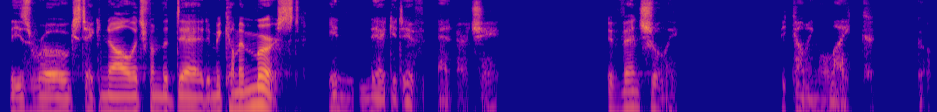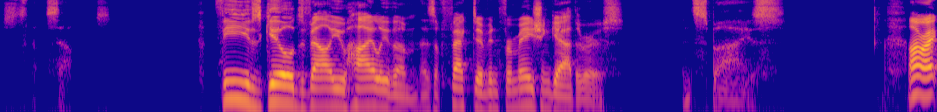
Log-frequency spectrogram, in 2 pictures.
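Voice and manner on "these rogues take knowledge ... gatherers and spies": very deep, over-the-top edgelord voice. Reading a rogue subclass description aloud in the most edgelord voice ever. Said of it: "in my most edgelord voice ever".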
